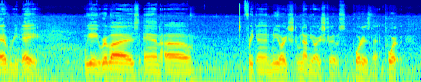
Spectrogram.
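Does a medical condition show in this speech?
No.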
